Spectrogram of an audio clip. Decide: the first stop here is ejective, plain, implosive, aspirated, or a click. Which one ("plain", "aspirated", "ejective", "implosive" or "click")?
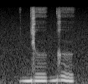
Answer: plain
